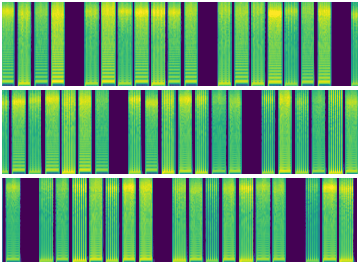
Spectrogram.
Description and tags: Short-decay saw sequence, with some filter resonance, a less FX version of weirdarp.
arp, extraneous, rancid, strange, synth, weird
